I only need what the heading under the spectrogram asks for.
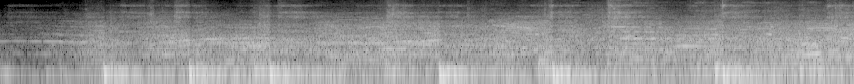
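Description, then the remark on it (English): A loud street crowd protesting against climate change in Genova, Italy chants in a steady rhythm, voices rising in regular pulses roughly twice a second over a constant roar of many people shouting together. “We are in Genova, Italy, protesting against climate change because politicians today are not willing to do enough about it.”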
